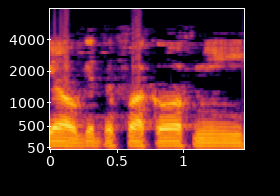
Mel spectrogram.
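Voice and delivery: ordinary talk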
